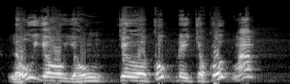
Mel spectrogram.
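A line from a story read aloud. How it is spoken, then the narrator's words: Old man's roar. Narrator (Vietnamese): Lão già áo xanh chính là Tử Vong cốc chủ Phạm Long, quát lớn nói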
